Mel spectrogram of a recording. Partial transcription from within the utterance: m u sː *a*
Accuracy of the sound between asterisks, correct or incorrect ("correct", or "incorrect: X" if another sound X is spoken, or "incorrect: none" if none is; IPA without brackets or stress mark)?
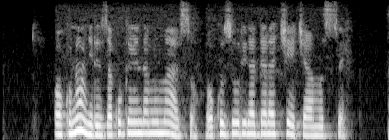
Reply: incorrect: e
